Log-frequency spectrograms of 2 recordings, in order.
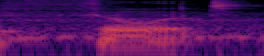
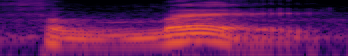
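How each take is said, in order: First: It does not sound like filet mignon. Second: It sounds like the steak name filet mignon. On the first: The speaker calls it right. "it is a fillet, not to be confused with a nice filet mignon steak" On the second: The speaker calls it wrong. "I thought they were saying filet, as in filet mignon"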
